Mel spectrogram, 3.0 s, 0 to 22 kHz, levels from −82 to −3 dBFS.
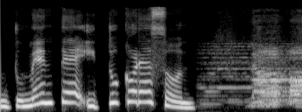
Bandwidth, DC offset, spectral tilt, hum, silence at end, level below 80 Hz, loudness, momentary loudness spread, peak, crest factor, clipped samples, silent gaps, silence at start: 17 kHz; under 0.1%; -6 dB/octave; none; 0 s; -70 dBFS; -18 LUFS; 15 LU; -8 dBFS; 10 dB; under 0.1%; 1.00-1.07 s; 0 s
